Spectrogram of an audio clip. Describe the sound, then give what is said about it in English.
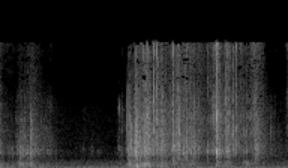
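A piece of paper is torn off to write something down, with a dry, crackling rip: a softer rustle first, then a louder, sustained tearing burst with a few sharper snaps toward the end. No voices. “Rip it off, buddy. I need a piece of paper to write something down.”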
